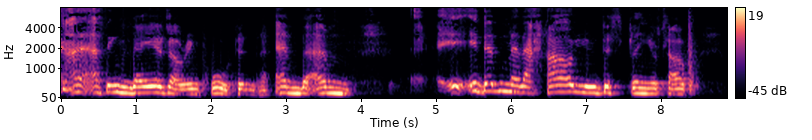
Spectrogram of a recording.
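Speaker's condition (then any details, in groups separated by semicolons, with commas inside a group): Cerebral palsy, mild; speech affected a bit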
